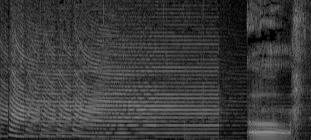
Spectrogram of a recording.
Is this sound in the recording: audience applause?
no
